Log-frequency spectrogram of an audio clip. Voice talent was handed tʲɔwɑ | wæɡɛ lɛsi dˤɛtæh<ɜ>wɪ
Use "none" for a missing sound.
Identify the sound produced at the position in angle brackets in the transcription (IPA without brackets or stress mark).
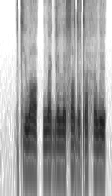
ɜ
